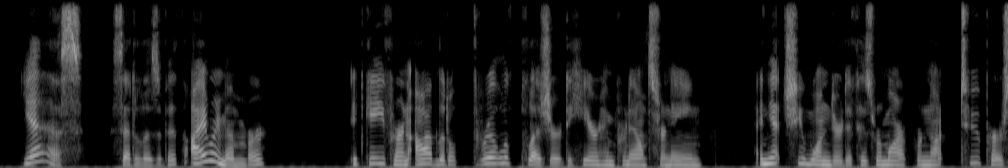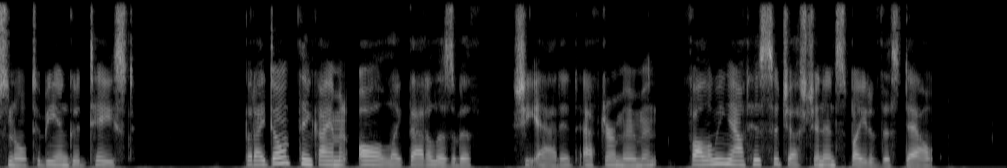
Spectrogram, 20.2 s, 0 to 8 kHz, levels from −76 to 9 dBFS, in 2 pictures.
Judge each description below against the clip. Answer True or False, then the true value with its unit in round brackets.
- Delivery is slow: False (180 wpm)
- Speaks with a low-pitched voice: False (185 Hz)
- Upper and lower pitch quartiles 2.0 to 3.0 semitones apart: False (3.9 semitones)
